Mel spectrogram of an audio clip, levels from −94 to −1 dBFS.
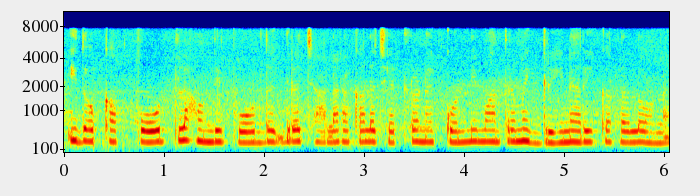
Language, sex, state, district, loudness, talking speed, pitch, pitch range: Telugu, female, Telangana, Karimnagar, -15 LUFS, 160 wpm, 225 Hz, 220-235 Hz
